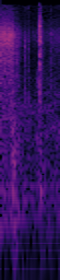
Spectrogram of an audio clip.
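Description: Rear driver-side power window on a low-mileage Mercury Grand Marquis GS running briefly in one short electric motor whir with a small click near the end, close and fairly quiet.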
